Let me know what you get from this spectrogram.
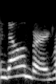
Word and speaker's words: Trendelenburg: Yes, Trendelenburg.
